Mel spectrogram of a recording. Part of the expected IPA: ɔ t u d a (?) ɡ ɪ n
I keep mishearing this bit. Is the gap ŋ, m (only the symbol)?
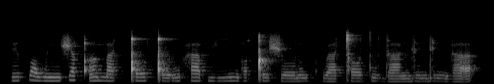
ŋ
